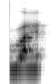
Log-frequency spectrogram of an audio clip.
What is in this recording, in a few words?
robot voice one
